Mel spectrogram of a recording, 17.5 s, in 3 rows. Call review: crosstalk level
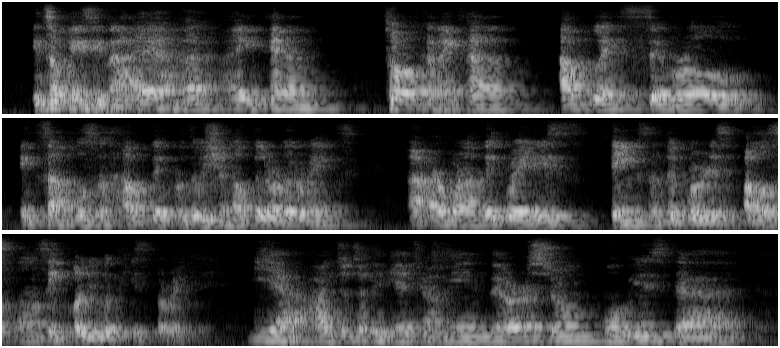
none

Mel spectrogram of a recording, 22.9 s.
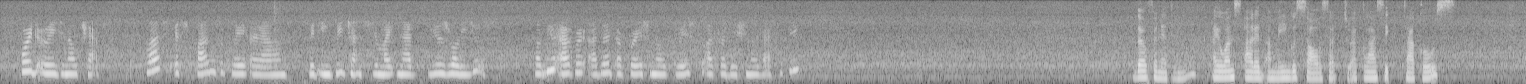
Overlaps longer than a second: none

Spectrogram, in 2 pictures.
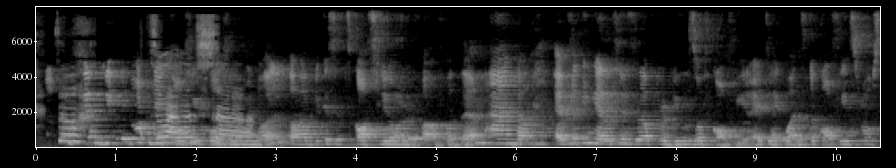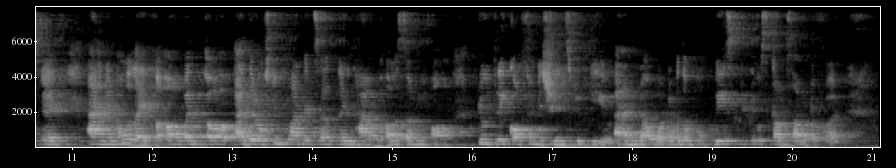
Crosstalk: present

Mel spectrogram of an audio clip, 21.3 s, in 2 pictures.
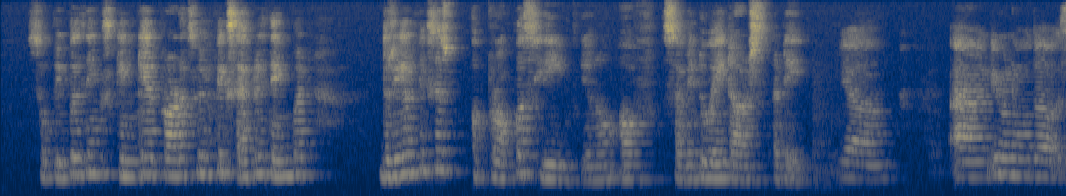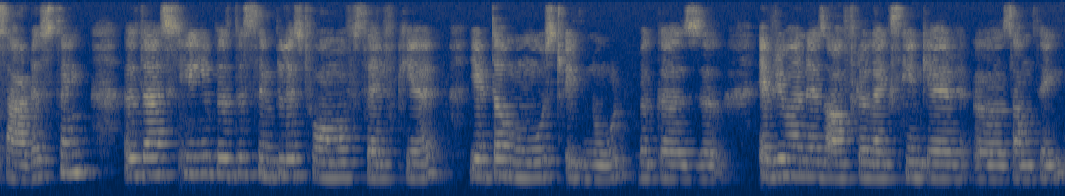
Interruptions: none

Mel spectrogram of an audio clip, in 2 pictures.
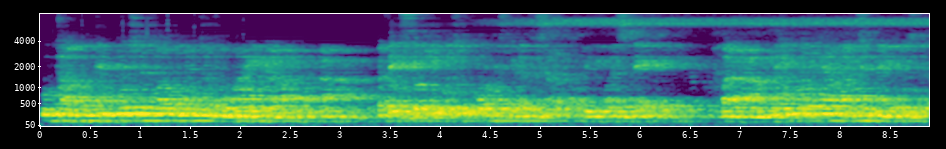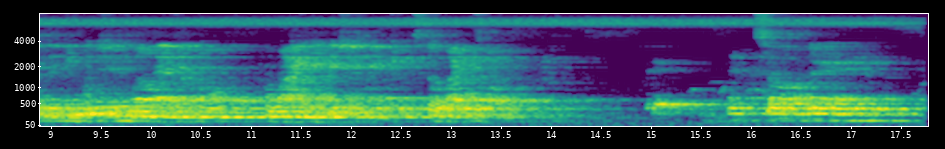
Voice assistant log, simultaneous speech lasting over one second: none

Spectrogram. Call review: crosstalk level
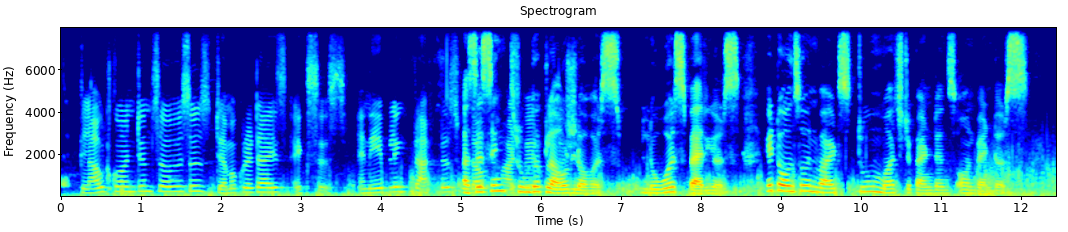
present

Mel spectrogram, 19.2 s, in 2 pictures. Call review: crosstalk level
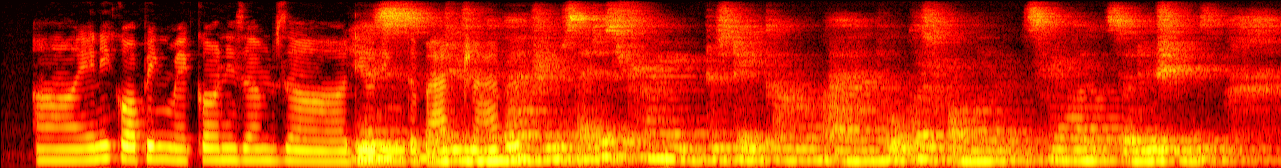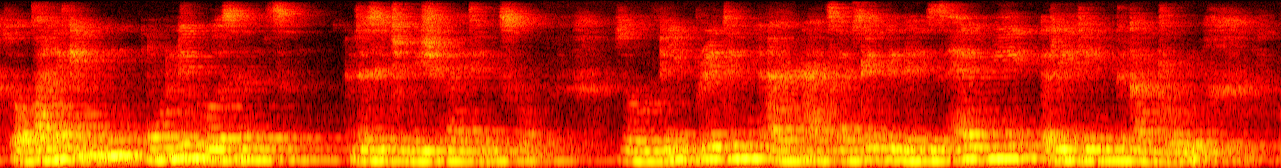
present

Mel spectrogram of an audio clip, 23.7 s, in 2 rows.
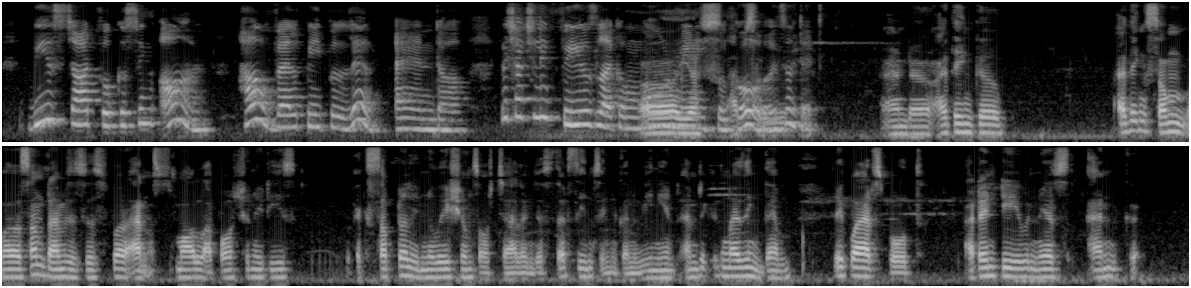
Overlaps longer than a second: present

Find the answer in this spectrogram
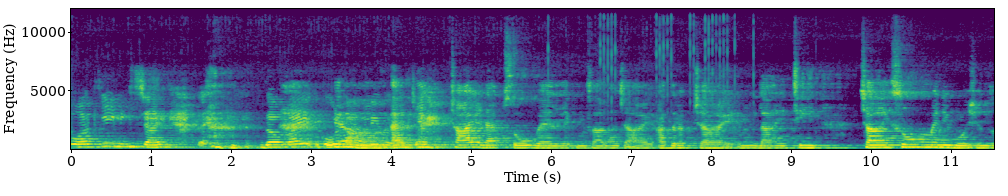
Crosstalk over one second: present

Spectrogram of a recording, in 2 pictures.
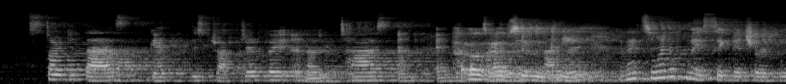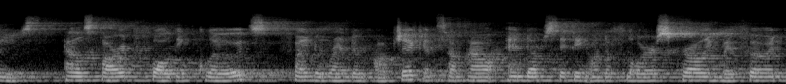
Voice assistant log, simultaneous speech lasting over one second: present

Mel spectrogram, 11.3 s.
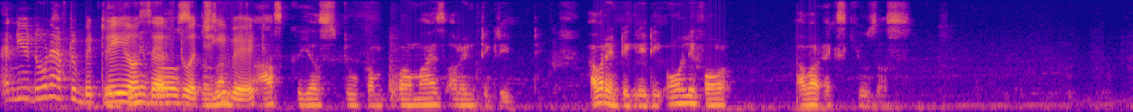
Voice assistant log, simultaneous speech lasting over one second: present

